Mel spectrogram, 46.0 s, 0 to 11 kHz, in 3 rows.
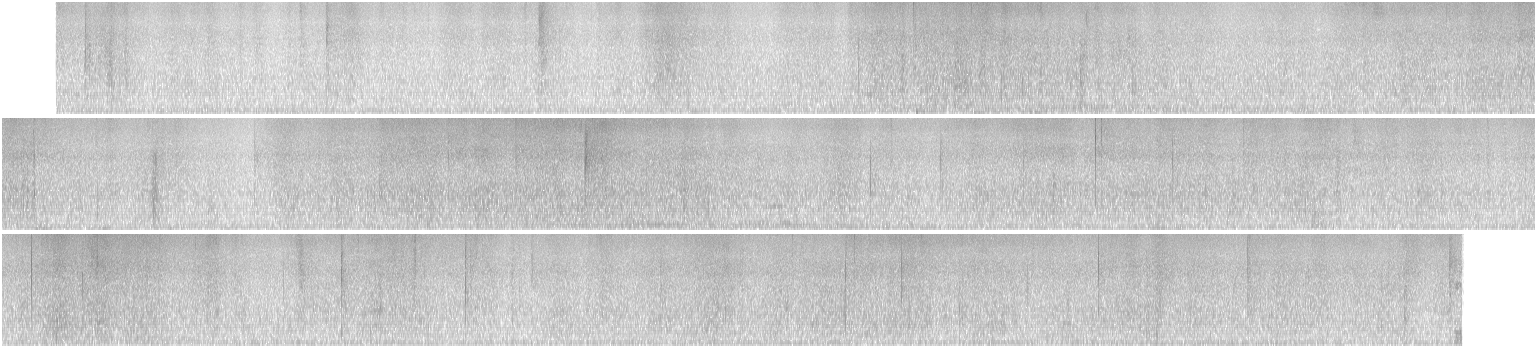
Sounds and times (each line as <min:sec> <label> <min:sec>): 0:00.6 Walking in flats 0:45.3
0:00.6 satin dress 0:45.3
